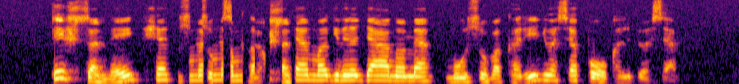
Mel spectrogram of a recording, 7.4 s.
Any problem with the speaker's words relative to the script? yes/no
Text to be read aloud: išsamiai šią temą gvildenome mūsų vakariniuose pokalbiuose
yes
